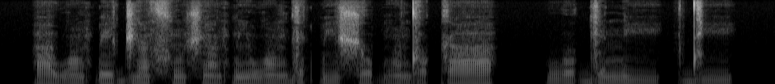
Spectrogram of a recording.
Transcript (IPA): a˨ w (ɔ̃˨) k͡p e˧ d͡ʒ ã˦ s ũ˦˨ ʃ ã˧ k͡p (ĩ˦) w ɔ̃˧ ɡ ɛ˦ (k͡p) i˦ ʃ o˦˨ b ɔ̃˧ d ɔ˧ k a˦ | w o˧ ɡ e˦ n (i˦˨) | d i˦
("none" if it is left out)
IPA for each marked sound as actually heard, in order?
ɔ̃˧, ĩ˦, k͡p, i˦˨

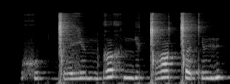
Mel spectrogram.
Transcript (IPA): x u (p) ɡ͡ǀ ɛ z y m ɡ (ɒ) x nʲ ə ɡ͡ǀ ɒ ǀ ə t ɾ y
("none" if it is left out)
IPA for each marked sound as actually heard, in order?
p, ʌ

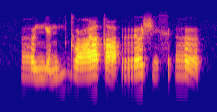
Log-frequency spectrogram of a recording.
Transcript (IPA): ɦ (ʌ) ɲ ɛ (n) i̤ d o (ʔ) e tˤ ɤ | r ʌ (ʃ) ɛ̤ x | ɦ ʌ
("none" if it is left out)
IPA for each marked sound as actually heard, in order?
ʌ, n, ʕ, ʃ

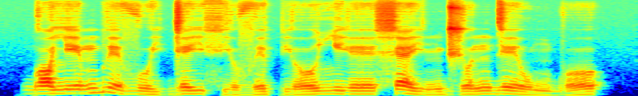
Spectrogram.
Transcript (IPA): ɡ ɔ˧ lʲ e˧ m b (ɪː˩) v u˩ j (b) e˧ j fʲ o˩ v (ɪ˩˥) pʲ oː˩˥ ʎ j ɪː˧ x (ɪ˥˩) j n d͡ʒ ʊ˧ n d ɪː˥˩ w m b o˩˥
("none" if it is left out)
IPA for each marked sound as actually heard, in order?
ɪː˥˩, ɡ, ɪ˧, ɛ˥˩

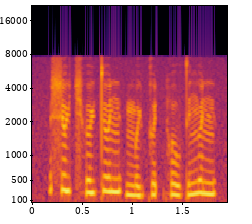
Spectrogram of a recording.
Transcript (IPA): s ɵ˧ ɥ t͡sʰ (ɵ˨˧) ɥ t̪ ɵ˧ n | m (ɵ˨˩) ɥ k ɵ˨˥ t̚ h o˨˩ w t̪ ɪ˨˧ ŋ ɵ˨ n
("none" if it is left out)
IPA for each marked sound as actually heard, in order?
ɵ˨˧, ɵ˨˩

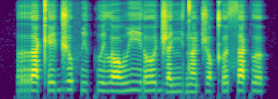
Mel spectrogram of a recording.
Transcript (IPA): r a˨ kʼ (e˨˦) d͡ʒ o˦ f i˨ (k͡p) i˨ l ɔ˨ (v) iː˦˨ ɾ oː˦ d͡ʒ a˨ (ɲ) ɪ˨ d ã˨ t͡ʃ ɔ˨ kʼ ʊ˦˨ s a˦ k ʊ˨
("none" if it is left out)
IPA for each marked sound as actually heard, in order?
e˨˦, kʷ, β, ɲ

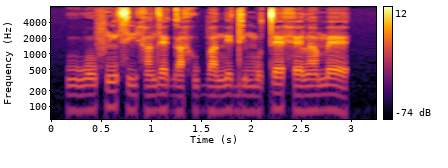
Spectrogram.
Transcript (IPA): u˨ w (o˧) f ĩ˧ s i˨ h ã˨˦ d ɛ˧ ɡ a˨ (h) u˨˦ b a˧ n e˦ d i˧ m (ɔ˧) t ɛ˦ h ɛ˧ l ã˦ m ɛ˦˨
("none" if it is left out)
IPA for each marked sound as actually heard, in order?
o˧, h, o˧

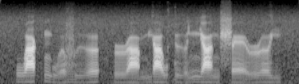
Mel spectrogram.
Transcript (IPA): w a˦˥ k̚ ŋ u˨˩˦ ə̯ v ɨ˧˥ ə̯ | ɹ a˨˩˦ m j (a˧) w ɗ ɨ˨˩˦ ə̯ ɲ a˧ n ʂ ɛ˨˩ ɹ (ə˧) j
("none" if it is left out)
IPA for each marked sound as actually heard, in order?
a˧, ə˧

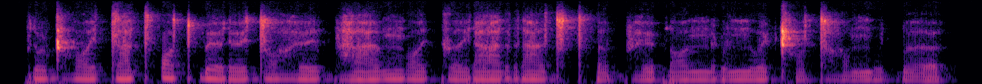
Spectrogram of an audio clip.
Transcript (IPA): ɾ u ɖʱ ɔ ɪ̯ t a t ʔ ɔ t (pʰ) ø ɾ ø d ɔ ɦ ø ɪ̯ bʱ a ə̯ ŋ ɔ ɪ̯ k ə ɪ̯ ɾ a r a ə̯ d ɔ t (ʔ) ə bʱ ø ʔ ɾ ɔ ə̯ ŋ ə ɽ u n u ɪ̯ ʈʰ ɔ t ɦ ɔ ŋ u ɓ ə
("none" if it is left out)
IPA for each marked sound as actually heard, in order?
ɓ, ʔ

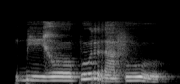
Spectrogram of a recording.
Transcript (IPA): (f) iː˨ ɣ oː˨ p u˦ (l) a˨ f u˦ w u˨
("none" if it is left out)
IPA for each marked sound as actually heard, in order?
ɓ, r

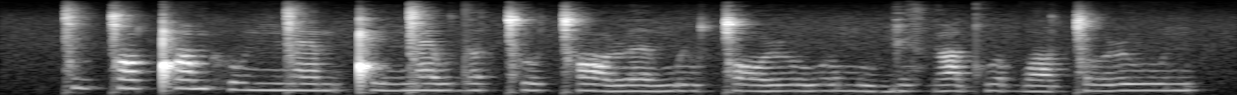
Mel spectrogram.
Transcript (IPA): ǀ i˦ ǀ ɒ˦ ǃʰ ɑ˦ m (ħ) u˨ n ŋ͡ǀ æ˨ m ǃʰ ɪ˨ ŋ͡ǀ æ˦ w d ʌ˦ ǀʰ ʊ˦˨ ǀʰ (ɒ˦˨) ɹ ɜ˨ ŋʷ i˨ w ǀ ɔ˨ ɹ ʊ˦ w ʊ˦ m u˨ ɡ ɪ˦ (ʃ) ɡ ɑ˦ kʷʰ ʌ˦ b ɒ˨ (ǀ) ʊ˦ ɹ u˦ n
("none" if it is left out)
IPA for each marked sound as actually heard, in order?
h, ɒ˦˨, z, ǀ

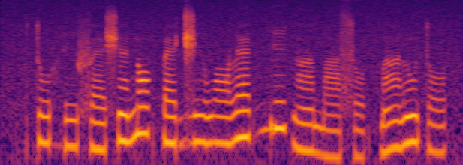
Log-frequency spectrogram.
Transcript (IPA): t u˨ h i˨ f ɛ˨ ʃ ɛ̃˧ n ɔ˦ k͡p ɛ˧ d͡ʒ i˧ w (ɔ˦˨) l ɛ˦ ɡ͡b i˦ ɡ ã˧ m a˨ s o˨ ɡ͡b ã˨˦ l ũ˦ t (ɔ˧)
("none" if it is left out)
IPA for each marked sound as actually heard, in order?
ɔ˧, o˧

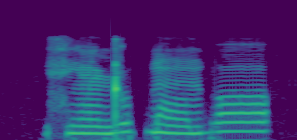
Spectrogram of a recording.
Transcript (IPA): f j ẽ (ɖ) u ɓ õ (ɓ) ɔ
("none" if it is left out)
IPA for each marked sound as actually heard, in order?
ɖ, b

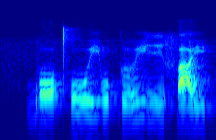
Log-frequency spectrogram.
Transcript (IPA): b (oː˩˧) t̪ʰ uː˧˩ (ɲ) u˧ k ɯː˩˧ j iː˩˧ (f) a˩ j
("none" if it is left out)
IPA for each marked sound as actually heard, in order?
oː˩, j, f

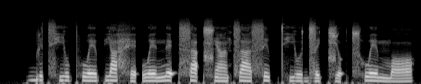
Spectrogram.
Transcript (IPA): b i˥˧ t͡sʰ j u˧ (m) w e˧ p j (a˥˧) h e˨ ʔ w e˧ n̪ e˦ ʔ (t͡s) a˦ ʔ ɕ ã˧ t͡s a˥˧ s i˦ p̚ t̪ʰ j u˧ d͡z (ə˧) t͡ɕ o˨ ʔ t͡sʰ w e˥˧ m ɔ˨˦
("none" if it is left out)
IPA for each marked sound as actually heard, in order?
pʰ, a˥˧, s, ə˧

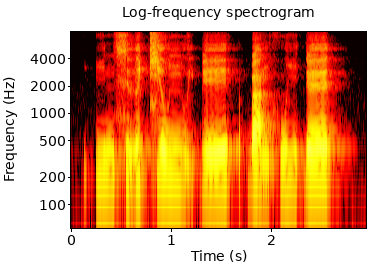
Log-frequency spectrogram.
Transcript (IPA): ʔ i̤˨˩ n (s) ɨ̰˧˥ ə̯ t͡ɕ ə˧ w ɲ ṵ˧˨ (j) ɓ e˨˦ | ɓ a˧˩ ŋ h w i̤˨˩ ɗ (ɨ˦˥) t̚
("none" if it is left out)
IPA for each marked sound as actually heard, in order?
s, j, ɛ˦˥

